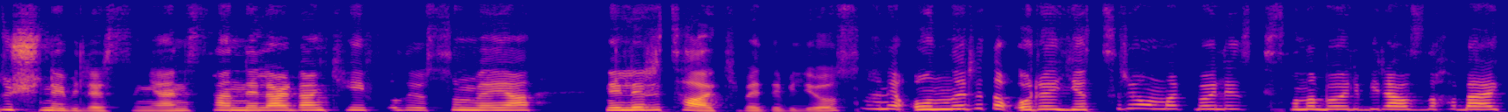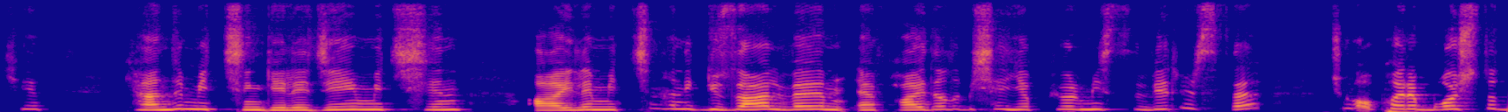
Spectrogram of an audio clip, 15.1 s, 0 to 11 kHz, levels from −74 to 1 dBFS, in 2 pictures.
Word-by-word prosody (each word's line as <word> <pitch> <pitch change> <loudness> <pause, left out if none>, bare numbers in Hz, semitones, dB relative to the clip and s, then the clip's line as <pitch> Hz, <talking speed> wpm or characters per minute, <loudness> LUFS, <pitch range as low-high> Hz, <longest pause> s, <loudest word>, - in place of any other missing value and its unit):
düşünebilirsin. 185 -9 -2
Yani, 180 +2 -1
sen 230 +2 -1
nelerden 230 +2 +4
keyif 240 0 -7
alıyorsun 230 +1 -4
veya 235 +1 +3 0.3
neleri 245 +2 +4
takip 175 -1 +3
edebiliyorsun? 160 - -7
Hani, 335 0 -2
onları 305 +4 +2
da 345 - +2
oraya 295 +4 +1
yatırıyor 285 +8 -3
olmak, 350 -2 -6
böyle, 330 0 -5
s 320 - -23 0.2
sana, 295 0 0
böyle, 305 -2 -3
biraz 305 -1 +1
daha 310 0 -11
belki 305 +1 0 0.4
kendim 275 +5 +3
için, 300 -3 0
geleceğim 250 +4 +2
için, 285 -1 -2 0.3
ailem 230 +5 +4
için, 275 +7 -5
hani, 335 -5 -7
güzel 290 +1 +5
ve, 305 +1 +5 0.2
eee, 250 - +1
faydalı 275 +5 -1
bir - - -11
şey 300 +1 -2
yapıyorum 290 +1 -2
hissi 295 -2 -6
verirse 325 +1 -4 0.3
çü 395 - -13
o - - 0
para 340 -6 +3
boşta 325 +2 -1
285 Hz, 170 wpm, -23 LUFS, 235-310 Hz, 0.4 s, güzel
